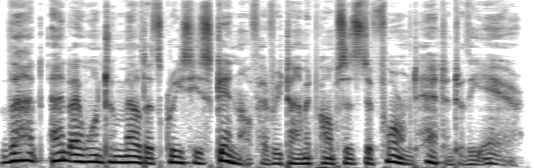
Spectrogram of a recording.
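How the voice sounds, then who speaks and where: A man's voice: medium pitch, normal speed, darkish tone, husky, close to an everyday voice. A man voicing a proud, protective, dryly sarcastic dragon in an audiobook, speaking in blunt, formal grumbles. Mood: disgusted. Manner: grumbling, declarative, formal phrasing.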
